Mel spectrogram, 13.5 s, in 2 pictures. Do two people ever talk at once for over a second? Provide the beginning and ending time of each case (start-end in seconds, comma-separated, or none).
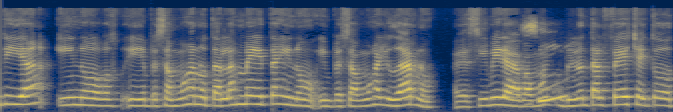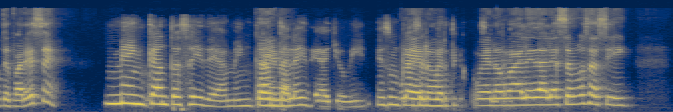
10.7-11.9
